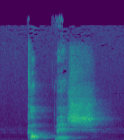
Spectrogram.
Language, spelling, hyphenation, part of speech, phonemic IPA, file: Dutch, kapmes, kap‧mes, noun, /ˈkɑp.mɛs/, Nl-kapmes.ogg
- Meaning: machete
